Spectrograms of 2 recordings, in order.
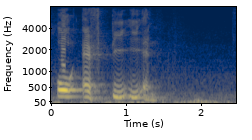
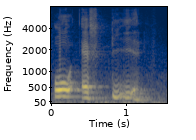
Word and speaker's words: often: saying often is correct T is not silent it should be pronounced some said t sand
